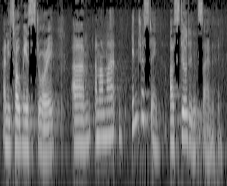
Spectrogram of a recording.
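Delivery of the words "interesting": high, soft "interesting"; noncommittal interest. Retold or imitated. Speaker retelling her reply to the hairdresser's story, mildly intrigued. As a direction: lift it high and quiet, giving nothing away.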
